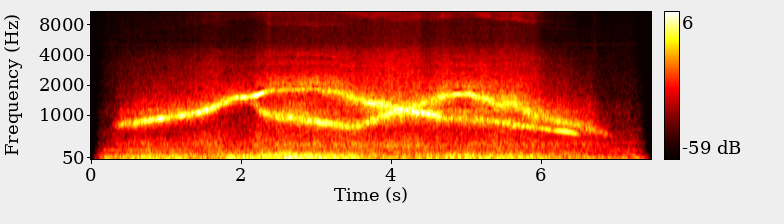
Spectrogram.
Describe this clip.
Whistling into the microphone to produce a wind sound
blow, gust, whistle, wind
